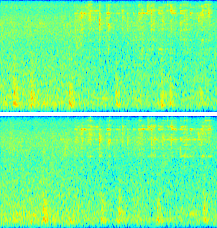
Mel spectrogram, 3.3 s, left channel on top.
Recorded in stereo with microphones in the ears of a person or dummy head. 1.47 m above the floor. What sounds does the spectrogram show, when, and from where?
1.1 s keys jangling: 50° left (ahead or behind), 2.5 m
